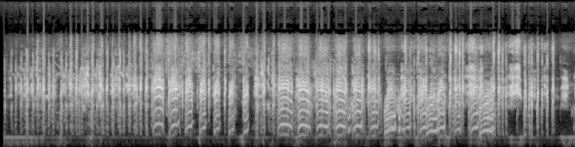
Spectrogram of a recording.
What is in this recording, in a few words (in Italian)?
GERMANO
